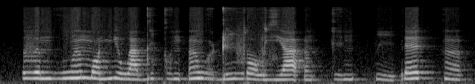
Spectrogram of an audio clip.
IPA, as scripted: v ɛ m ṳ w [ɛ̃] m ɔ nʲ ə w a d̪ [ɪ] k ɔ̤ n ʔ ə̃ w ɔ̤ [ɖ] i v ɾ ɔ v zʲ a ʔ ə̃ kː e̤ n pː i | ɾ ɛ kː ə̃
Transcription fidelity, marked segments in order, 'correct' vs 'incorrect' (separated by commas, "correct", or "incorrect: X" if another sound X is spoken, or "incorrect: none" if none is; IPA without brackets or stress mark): incorrect: ə̃, incorrect: i, correct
